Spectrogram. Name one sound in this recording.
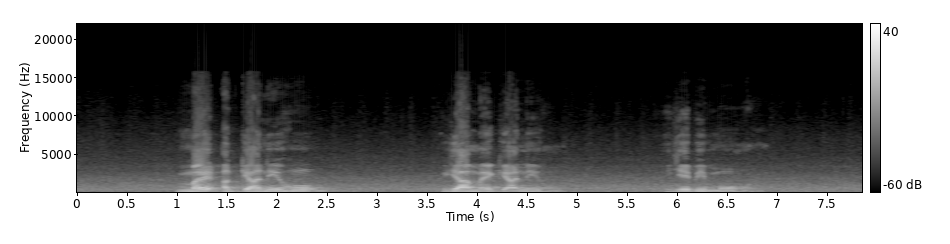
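A man speaks calmly and thoughtfully into a nearby microphone, in short phrases with pauses.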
